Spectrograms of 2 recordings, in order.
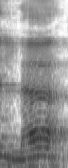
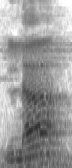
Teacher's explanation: تو اس کو یہاں ہم نے پڑھنا ہے لا، تھوڑا کھینچنا ہے، کیوں؟ لام کے بعد الف ہے، تو یہاں الف مدہ ہونے کی وجہ سے جو ہے 1 الف کی مقدار کے برابر ہم نے اس کو کھینچنا ہے۔ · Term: مد اصلی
